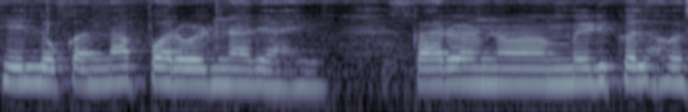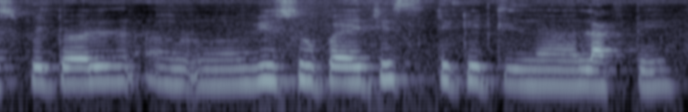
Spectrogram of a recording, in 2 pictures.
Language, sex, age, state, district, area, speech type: Marathi, female, 45-60, Maharashtra, Yavatmal, rural, spontaneous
